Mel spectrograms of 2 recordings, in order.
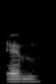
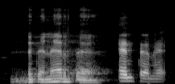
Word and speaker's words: entretenerte: O manejando en el carro, puede escuchar la música para entretenerte. That's how it's pronounced? Detenerte.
